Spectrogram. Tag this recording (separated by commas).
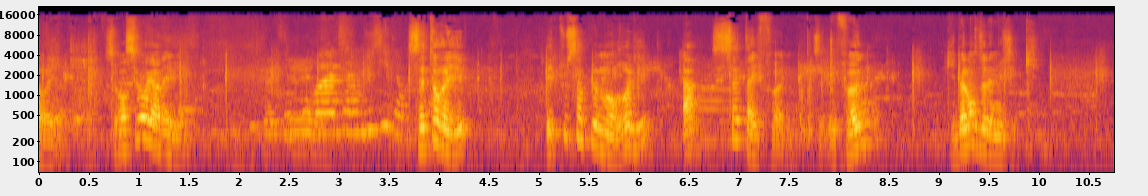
Speech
